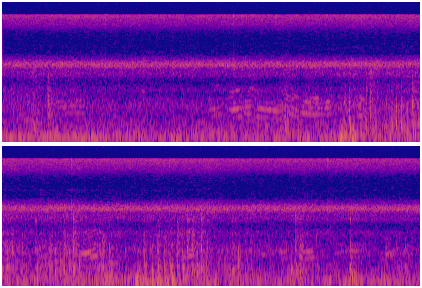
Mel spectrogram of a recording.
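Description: Busy sidewalk sound: indistinct voices of people talking close by over a steady low rumble, with a few sharp clicks.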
